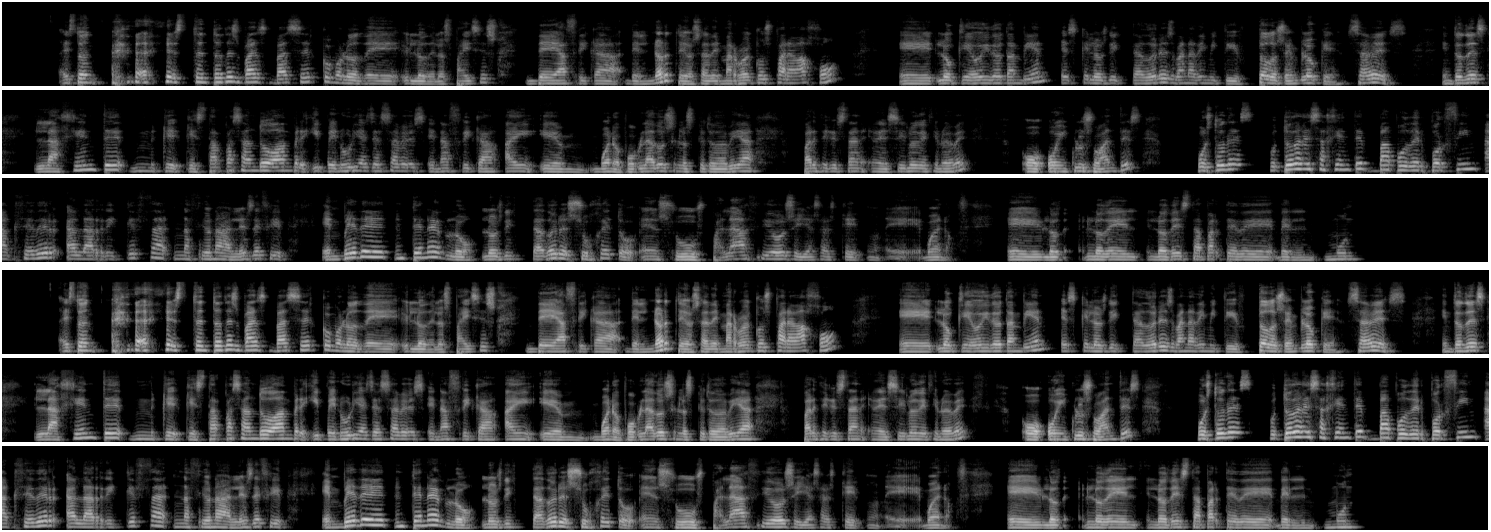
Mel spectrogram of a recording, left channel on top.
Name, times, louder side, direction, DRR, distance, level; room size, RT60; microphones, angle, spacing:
voice 1, 0.6-8.6 9.0-14.0 14.4-22.6 22.9-24.5 25.1-26.4 26.8-43.2, right 3 dB, 45° right, 0.8 m, -26 dB
6.1 x 2.3 x 2.9 m
head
